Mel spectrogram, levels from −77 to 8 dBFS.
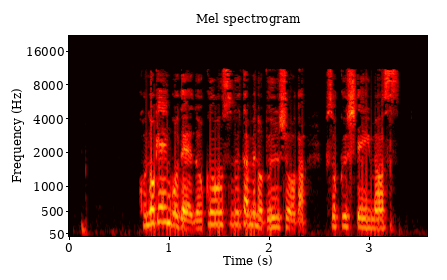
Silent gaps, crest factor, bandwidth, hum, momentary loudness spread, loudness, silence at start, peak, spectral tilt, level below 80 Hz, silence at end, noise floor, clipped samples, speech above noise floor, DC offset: none; 20 dB; 12 kHz; none; 8 LU; -25 LUFS; 0.1 s; -8 dBFS; -3 dB/octave; -54 dBFS; 0.3 s; -66 dBFS; under 0.1%; 40 dB; under 0.1%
